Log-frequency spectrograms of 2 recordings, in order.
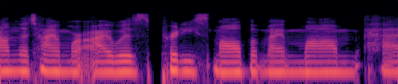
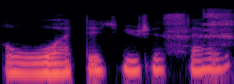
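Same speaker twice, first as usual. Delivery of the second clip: stern mom; slower than usual. Retold or imitated. Shocked mom hears swearing.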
